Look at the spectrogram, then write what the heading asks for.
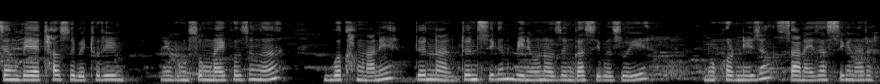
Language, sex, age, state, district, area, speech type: Bodo, female, 18-30, Assam, Udalguri, urban, spontaneous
